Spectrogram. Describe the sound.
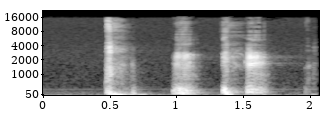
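An elderly, ailing man huddled up and coughing hard, several harsh, throaty coughs in quick succession with short gaps, then a faint final one.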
